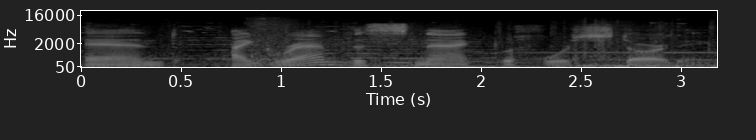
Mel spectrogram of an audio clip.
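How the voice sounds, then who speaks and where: A man's voice: sits low, lively intonation, slow pace. A man streaming a video game, giving casual, rambling, informal and self-deprecating live commentary. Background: game music.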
